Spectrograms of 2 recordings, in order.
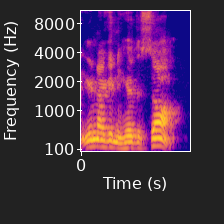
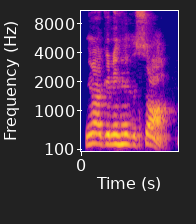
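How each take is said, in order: First: Said in the usual way. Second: Higher, whiny teasing take; mock high lament. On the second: Shown as a demonstration. To listeners who missed the song, a higher mock whine. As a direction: pitch it up like a mock complaint. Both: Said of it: "It's all an act".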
